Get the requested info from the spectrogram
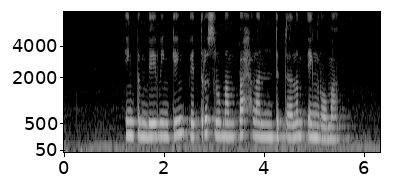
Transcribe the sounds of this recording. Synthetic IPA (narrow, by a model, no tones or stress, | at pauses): ʔɪŋt̪əmbewiŋkɪŋpet̪ɾʊslumampahland̪̥ə̤d̥a̤ləmɪŋroma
